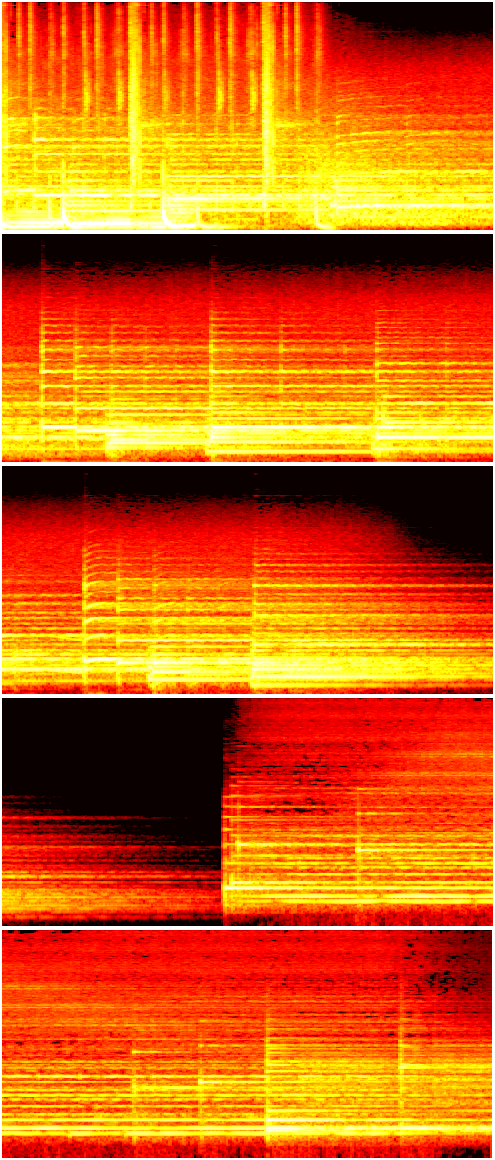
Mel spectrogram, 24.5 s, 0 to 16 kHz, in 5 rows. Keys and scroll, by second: 2.5 p, 3.2 alt+], 3.6 ctrl+=, 7.3 Right, 7.3 Left, 7.8 Right, 8.8-9.2 Left, 9.4-9.8 Right, 23.2 p, 24.2 Delete.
